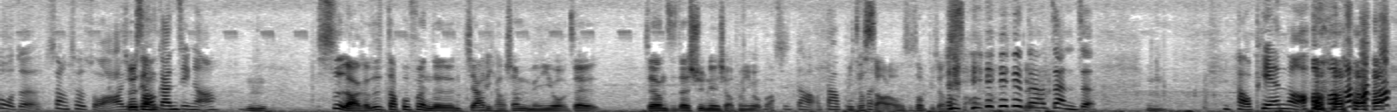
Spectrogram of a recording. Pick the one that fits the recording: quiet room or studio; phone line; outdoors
outdoors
